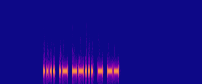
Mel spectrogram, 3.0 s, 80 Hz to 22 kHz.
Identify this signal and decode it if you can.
Morse code, heard as a keyed tone, about 52 wpm, 700 Hz. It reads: HA7TM
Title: DXCC-100 Call Signs - 5 Characters - Repeated 2x - 50wpm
